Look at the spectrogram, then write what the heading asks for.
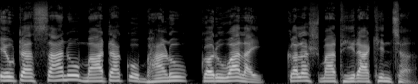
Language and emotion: Nepali, neutral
